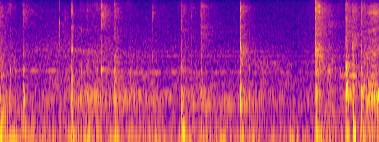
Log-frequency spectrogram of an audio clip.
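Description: Code typed on a computer keyboard, a close run of crisp key clicks arriving in irregular bursts with a few louder strokes near the end, no talking.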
